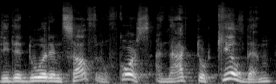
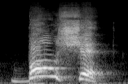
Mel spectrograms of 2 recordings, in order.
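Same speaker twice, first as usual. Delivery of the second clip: louder, higher retold snap; blunt retort; 7 semitones higher, 6 dB louder than usual. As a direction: call it out sharply. Counselor's retold blunt rebuttal.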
